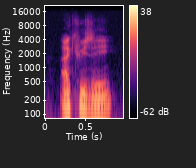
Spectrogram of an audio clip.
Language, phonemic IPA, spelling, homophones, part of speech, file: French, /a.ky.ze/, accuser, accusai / accusé / accusée / accusées / accusés / accusez, verb, Fr-accuser.ogg
- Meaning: 1. to accuse 2. to find fault with 3. to show; to reveal 4. to acknowledge receipt of something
